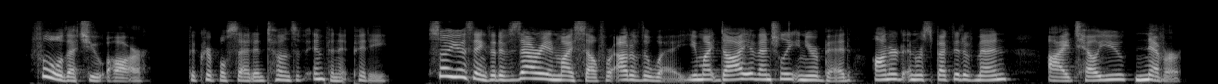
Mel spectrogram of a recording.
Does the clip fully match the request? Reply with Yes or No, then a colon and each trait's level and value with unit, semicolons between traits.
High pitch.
Yes: high, 210 Hz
